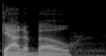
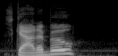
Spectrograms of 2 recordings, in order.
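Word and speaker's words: Skattebo: Uh, got Tracy starting pronounced Scatabo, not Scatteraboo. Scataboo.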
